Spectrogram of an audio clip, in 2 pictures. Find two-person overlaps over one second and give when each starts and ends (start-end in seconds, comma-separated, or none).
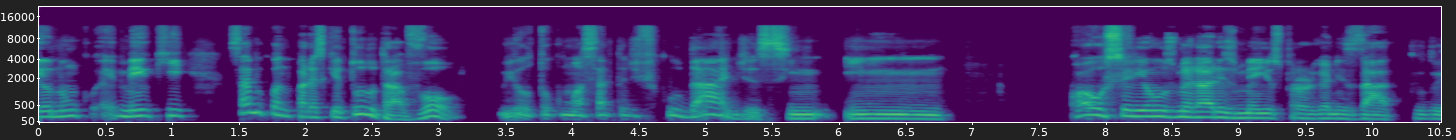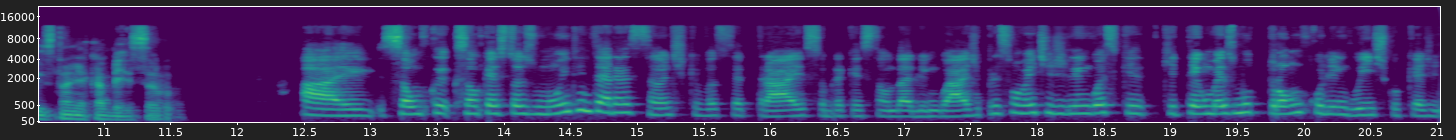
none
